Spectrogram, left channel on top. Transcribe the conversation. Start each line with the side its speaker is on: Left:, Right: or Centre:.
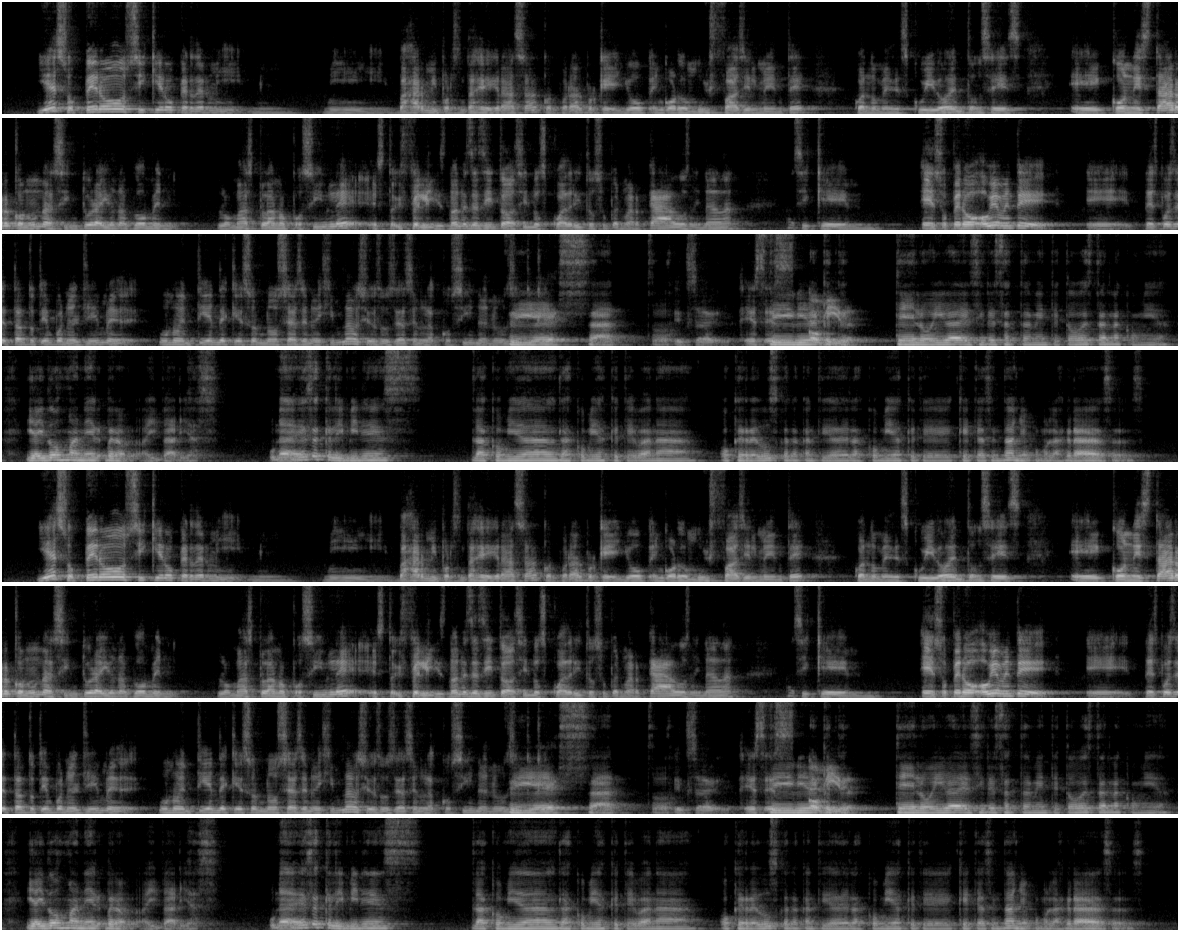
Right: y eso, pero sí quiero perder mi, mi, mi, bajar mi porcentaje de grasa corporal porque yo engordo muy fácilmente cuando me descuido. Entonces, eh, con estar con una cintura y un abdomen lo más plano posible, estoy <laughs> feliz. No necesito así los cuadritos súper marcados ni nada. Así que mm, eso, pero obviamente eh, después de tanto tiempo en el gym, eh, uno entiende que eso no se hace en el gimnasio, eso se hace en la cocina, ¿no?
Left: Sí,
Right: Si tú
Left: exacto.
Right: quieres... Exacto. Es,
Left: Sí,
Right: es
Left: mira
Right: comida.
Left: que te, te lo iba a decir exactamente. Todo está en la comida. Y hay dos maneras, bueno, hay varias. Una de esas es que elimines la comida, las comidas que te van a, o que reduzcas la cantidad de las comidas que te, que te hacen daño, como las grasas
